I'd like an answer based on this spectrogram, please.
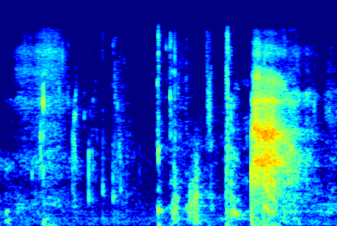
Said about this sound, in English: We'll just take a little moment here. Wipe my eyes. Take a little drink.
